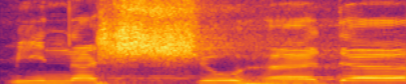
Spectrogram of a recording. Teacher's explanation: syuhada ada mat yang bertemu dengan hamzah dalam satu kalimat, mat wajib mutasil kita panjangkan 5 harokat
